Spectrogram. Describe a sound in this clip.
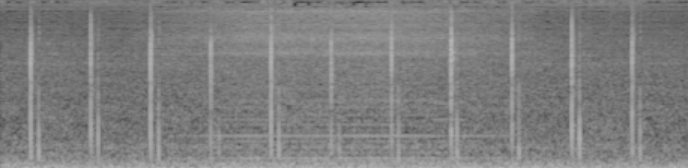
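An energy beam hums.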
